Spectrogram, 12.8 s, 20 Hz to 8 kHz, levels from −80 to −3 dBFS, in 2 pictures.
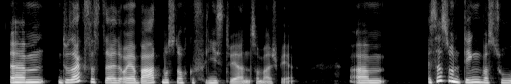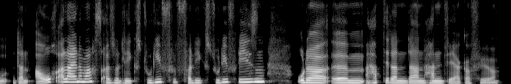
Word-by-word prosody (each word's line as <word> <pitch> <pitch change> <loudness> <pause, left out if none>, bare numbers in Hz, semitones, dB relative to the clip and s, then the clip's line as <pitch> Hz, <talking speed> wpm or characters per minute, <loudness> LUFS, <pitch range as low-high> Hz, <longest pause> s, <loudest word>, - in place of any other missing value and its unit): Ähm, 225 +1 +4
du 225 -1 -3
sagst, 275 +10 +2
dass 250 -2 -4
d 200 - -5 0.2
euer 190 0 +2
Bad 185 +6 +3
muss 220 0 -3
noch 195 -1 -4
gefliest 180 -2 -7
werden, 135 0 -3
zum - - -8
Beispiel. - - -9 0.8
Ähm, 185 0 0 0.5
ist 225 - -4
das 365 +1 +3
so 355 - 0
'n 275 -7 +7
Ding, 230 +1 +1
was 205 -1 -4
du 190 -4 -6
dann 175 - -4
auch 250 +2 +2
alleine 265 0 +4
machst? 275 +2 -1
Also, 180 +1 -3
legst 170 -1 -6
du 195 - -3
die 235 +6 +1
f 260 - -9
verlegst 185 0 -6
du 200 - -2
die 245 - 0
Fliesen 260 +2 +3 0.4
oder, 205 -1 +5
ähm, 190 0 +3
habt 200 -1 -5
ihr - - +2
dann 180 -1 +2
da 170 0 +1
'n 175 +1 -2
Handwerker 170 0 -2
für? - - -8
200 Hz, 200 wpm, -22 LUFS, 180-240 Hz, 0.8 s, n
